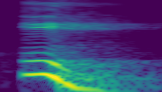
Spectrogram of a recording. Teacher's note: H-nya besar keluar dari tenggorokan paling bawah.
